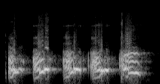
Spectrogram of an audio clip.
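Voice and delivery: very high, loud seal arr barks. Retold or imitated. Teacher imitating a seal for the children, high barking. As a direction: bark like a playful seal. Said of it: "it could make a sound like".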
